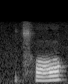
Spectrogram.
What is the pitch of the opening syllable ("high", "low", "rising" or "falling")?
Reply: rising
